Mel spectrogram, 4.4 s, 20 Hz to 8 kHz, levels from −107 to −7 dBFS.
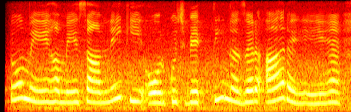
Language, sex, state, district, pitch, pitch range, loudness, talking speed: Hindi, female, Uttar Pradesh, Shamli, 300 Hz, 285-325 Hz, -16 LUFS, 165 wpm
